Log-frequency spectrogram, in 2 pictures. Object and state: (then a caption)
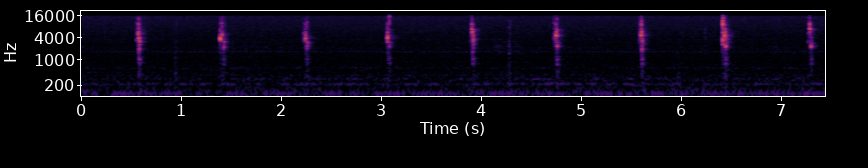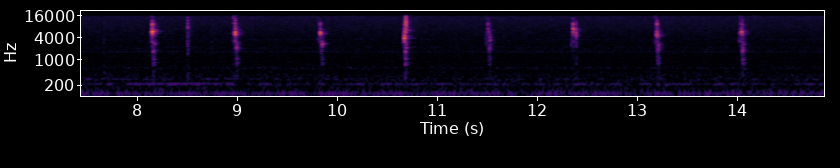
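Plastic water bottle partly filled with water. A clear plastic water bottle of about 500 ml with a white cap, partly filled with water, is held horizontally in both hands, tilted and gently shaken so the water sloshes. About nineteen short, bright, dry ticks sound at a slow, uneven rhythm, possibly from fingertips or nails tapping its ridged sides. They sit over a soft, steady low rumble.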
